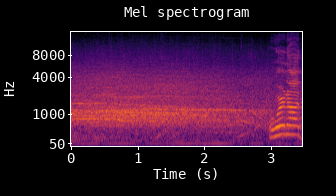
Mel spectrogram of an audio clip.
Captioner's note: crowd cheering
